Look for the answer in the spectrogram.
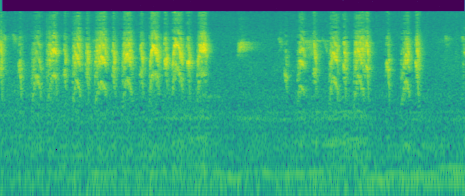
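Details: Sunbird song used to lure newly caught birds into responding and seeking a rival: quick staccato high chips, about two a second, a short smooth whistle, then more chipping.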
